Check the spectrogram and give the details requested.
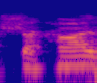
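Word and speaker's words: Shakkai: havaya the shame elokim we don't actually pronounce it as such instead we say shakai with a koof it's considered one of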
